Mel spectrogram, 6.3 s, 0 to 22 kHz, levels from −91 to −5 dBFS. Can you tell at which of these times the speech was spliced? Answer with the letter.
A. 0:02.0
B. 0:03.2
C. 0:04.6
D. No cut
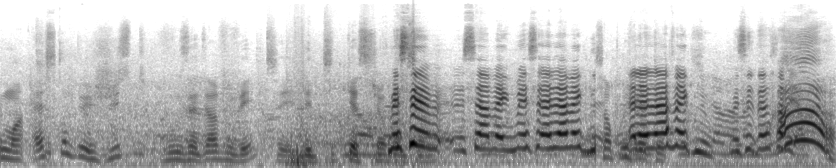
A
